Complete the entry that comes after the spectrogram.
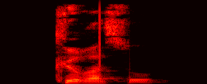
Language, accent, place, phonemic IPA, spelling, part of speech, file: French, France, Lyon, /ky.ʁa.so/, curaçao, noun, LL-Q150 (fra)-curaçao.wav
- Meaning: the orange peel-flavored liqueur curaçao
